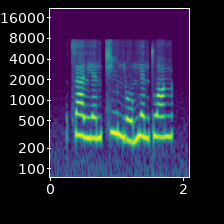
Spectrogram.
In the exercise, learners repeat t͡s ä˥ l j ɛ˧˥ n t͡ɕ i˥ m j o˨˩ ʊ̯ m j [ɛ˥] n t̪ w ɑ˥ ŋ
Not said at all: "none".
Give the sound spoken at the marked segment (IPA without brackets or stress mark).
ɛ˥˩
